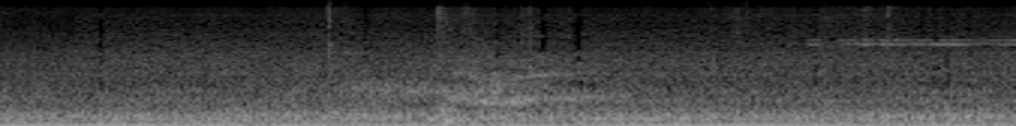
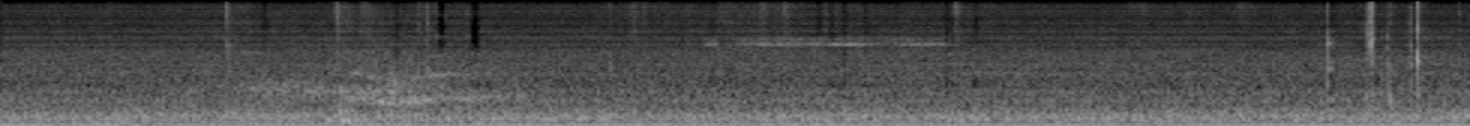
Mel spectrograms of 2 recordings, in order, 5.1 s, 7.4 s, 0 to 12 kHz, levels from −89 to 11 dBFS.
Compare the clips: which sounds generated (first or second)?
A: second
